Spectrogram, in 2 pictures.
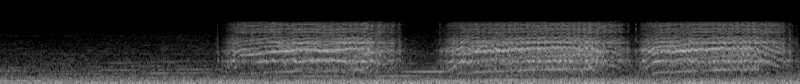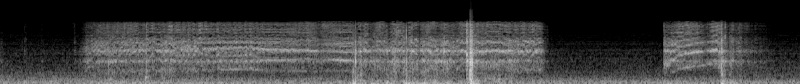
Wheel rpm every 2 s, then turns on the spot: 0, 100, 100, 100, 80, 160, 140, 60.
none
